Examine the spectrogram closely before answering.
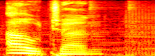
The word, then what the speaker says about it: Auchan: puesto número 3 y auchan es la pronunciación de out champ que significa literalmente alcampo es un círculo como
